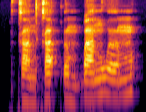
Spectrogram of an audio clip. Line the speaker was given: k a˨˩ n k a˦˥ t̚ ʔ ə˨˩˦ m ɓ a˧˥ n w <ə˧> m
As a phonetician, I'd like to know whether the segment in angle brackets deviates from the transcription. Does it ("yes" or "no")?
yes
